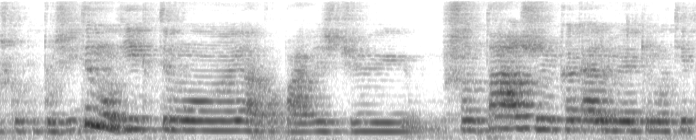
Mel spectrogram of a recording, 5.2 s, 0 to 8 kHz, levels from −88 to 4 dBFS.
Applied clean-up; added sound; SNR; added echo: none; none; none; reverberation time 0.4 s.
